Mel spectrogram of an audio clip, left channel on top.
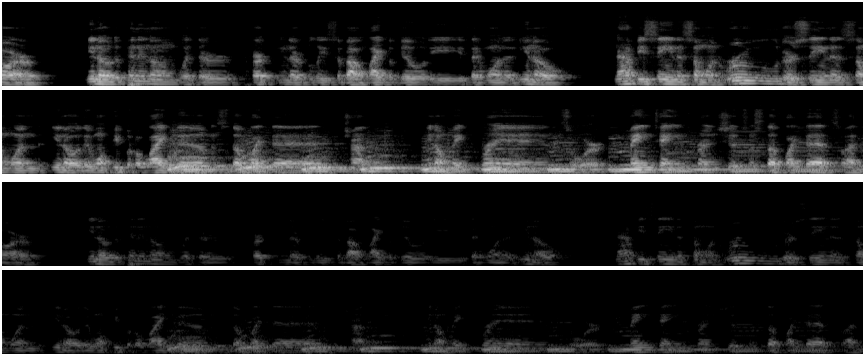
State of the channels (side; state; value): right; quieter; 22.7 dB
